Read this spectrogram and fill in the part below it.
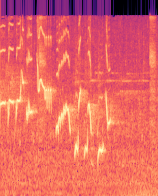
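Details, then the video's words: White-rumped shama, champion class, performing a master song rich in imitated material. Rising and falling whistles, a swooping upslur and several sharp downslurred notes tumble past quickly before the bird falls silent. "MASTERAN MURAI BATU KELAS JUARA SEGUDANG MATERI | MURAI BATU FULL ISIAN MEWAH TERBARU"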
